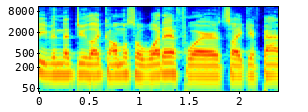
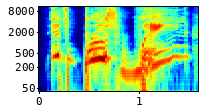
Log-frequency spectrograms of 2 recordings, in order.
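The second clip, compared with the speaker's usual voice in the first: put-on very high, very loud, shrill shout of furious disbelief; 10 dB louder than usual. Retelling a cartoon scene where Joker learns Batman's identity: imitating Joker getting mad. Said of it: "He gets all mad".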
